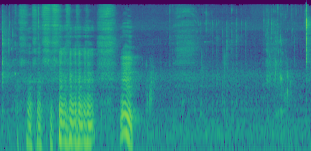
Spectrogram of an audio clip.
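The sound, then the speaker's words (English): Someone sips and gulps water from a plastic bottle, a short cluster of swallows and soft liquid sounds followed by a quieter stretch with faint bottle handling. “Yeah, I mean, I'm sipping mine just pretty casually.”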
